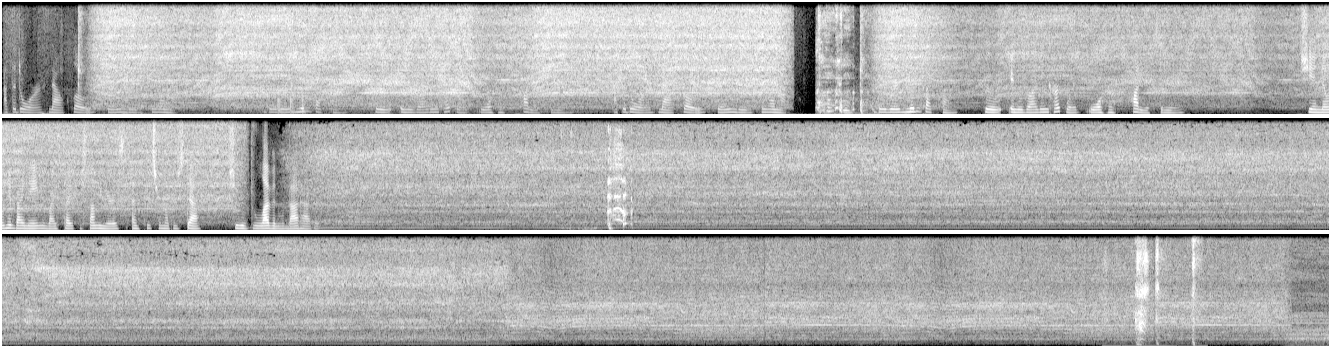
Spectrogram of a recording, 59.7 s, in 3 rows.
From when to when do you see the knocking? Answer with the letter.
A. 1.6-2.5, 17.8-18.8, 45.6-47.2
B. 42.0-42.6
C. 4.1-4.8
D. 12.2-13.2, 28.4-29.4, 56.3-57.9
C.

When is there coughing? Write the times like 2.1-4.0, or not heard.
12.2-13.2, 28.4-29.4, 56.3-57.9.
